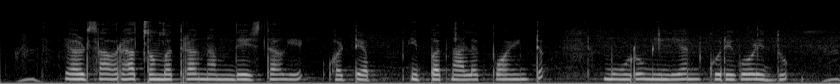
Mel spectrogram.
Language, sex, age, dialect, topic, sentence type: Kannada, female, 18-24, Northeastern, agriculture, statement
